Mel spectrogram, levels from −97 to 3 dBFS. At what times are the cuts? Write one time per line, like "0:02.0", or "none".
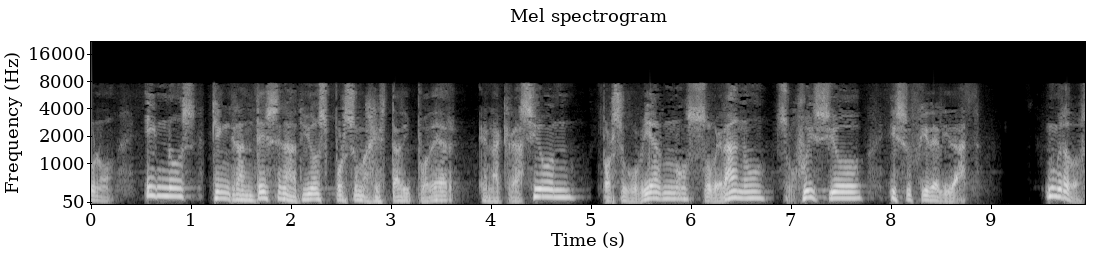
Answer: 0:01.1
0:05.0
0:06.8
